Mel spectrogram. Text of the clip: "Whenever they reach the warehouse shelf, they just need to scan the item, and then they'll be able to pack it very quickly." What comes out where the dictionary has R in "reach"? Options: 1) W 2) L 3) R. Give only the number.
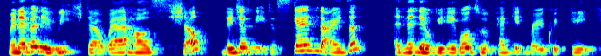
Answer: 3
